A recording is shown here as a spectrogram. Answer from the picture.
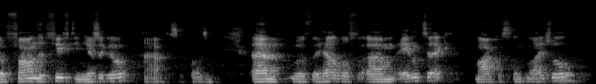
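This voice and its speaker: This man talks at a medium pitch in a German accent. His voice is somewhat breathy. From Germany. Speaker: software developer. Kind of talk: conference talk. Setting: meetup with audience.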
